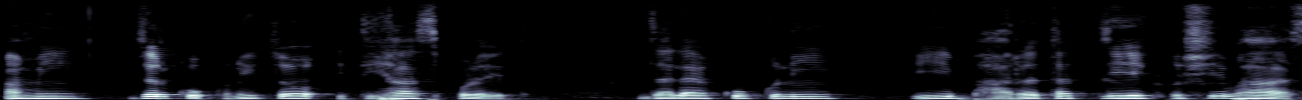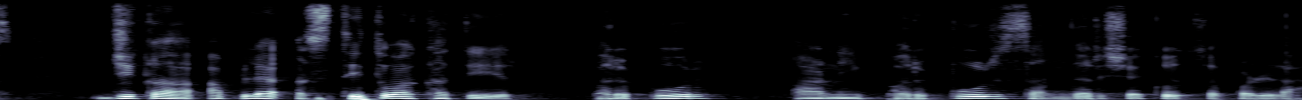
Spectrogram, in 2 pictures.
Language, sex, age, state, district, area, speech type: Goan Konkani, male, 18-30, Goa, Ponda, rural, spontaneous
